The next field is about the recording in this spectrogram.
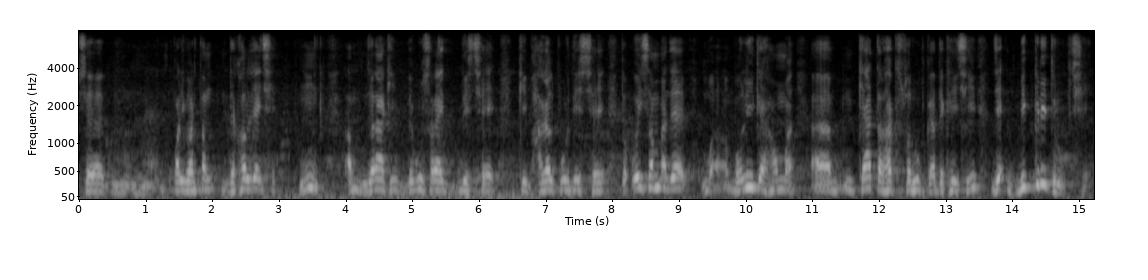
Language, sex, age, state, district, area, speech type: Maithili, male, 60+, Bihar, Madhubani, urban, spontaneous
